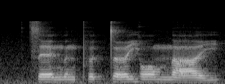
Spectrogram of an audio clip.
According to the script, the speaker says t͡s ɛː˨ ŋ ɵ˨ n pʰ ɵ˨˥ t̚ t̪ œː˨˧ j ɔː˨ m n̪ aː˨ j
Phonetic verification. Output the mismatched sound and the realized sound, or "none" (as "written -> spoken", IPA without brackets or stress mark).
none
